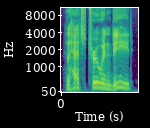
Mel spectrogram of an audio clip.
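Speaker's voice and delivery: put-on high, slow agreeing old woman; drawn-out prim laundress; laundress's voice. A narrator's reading.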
